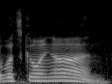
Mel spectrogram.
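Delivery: high, drawn-out storybook shout. A narrator's reading. Kangaroo demands to know what's happening, shouted. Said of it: "he shouted".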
